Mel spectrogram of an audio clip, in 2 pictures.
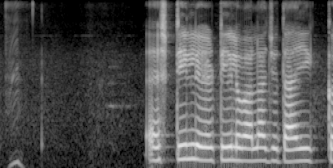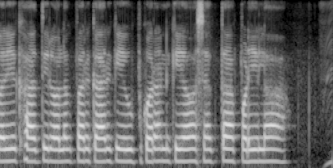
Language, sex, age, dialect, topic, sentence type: Bhojpuri, female, 18-24, Southern / Standard, agriculture, statement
